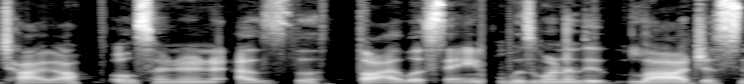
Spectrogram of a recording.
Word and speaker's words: thylacine: But these are just like the facts, right, about the thylacine. Is that how you say it? – I think so. I've always said it that way.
